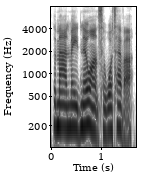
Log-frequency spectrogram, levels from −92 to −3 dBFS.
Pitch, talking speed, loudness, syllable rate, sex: 180 Hz, 210 wpm, -15 LUFS, 5.8 syllables/s, female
